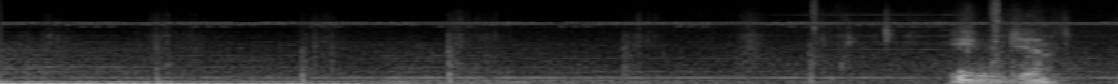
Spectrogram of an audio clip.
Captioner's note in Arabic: موسيقى متوترة; خطى تقترب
